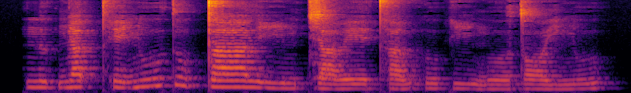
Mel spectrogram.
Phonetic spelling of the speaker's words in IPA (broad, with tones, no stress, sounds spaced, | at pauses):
n ɯː˧˩ k̚ ɲ aː˧ t̚ t̪ʰ e˩ ɲ uː˧˥ t̪ uː˥˨ p̚ t̪ aː˧ l iː˩ m t͡ɕ a˩ ʋ eː˩ t̪ʰ a˩˧ w h u˩ k iː˧˩ ŋ ʋ o˩˧ d ɔː˩ j ɲ u˧˥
